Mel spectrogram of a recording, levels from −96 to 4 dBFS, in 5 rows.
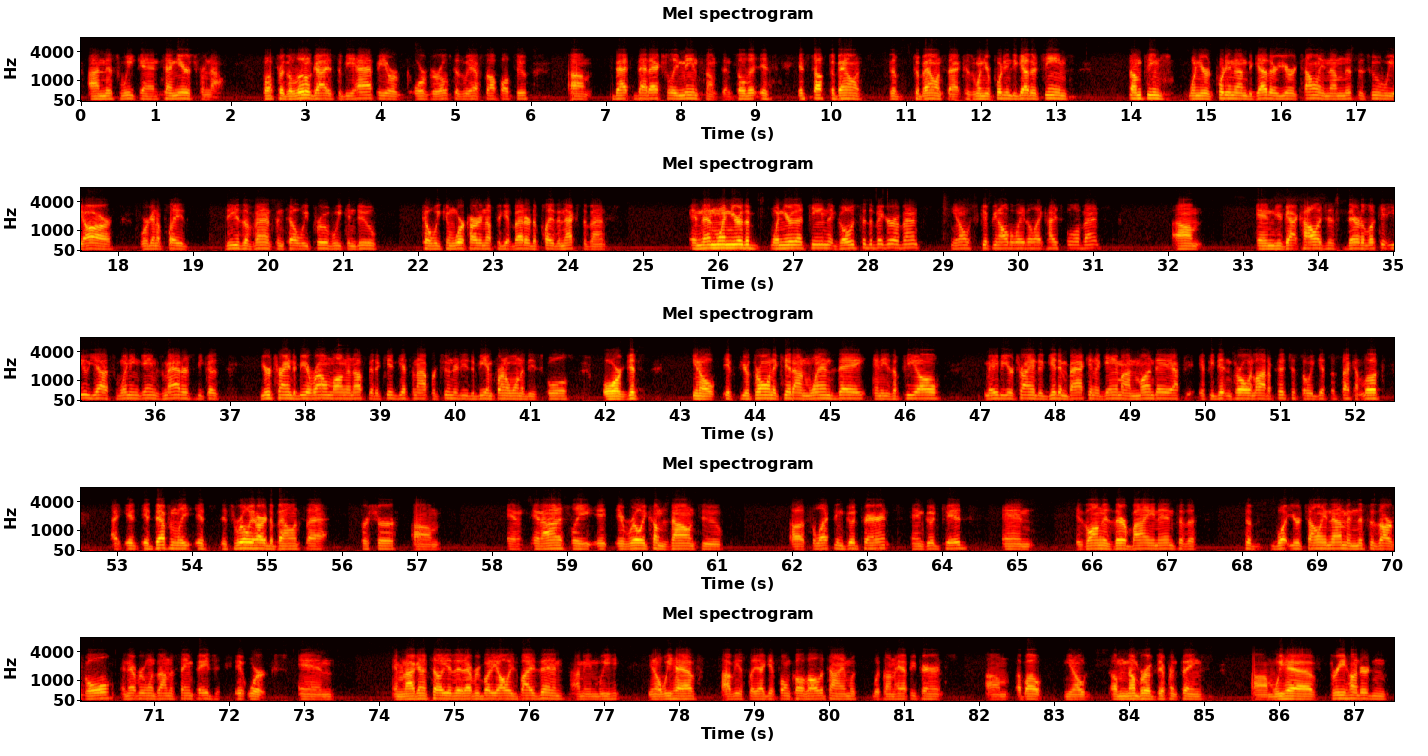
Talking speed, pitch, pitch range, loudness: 200 wpm, 135 Hz, 125-145 Hz, -34 LUFS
